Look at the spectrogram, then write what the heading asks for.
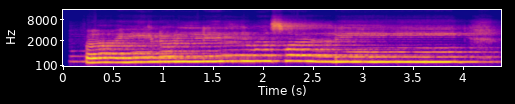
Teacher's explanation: یا مدہ کو وہ 3 الف کے برابر کھینچ کر پڑھیں گے، ٹھیک ہے؟ فَوَيْلٌ لِّلْمُصَلِّينَ الَّذِينَ هُمْ عَن صَلَاتِهِمْ سَاهُونَ۔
